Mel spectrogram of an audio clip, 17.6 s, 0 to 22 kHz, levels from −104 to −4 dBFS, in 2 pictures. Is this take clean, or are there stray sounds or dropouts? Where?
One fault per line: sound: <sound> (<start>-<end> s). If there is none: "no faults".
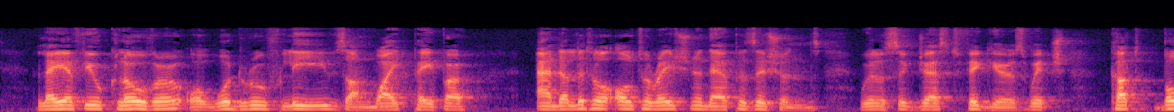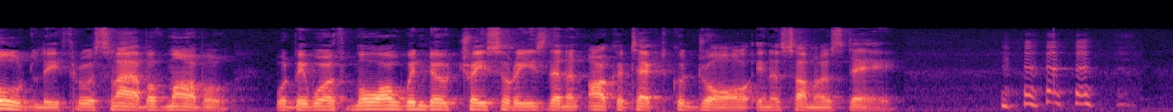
sound: laugh (16.3-17.3 s)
